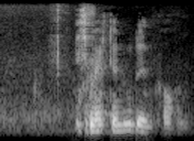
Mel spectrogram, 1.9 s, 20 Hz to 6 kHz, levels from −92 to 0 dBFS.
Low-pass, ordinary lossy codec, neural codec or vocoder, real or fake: 5.4 kHz; AAC, 24 kbps; none; real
